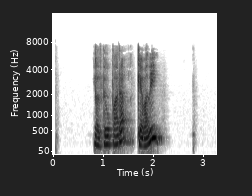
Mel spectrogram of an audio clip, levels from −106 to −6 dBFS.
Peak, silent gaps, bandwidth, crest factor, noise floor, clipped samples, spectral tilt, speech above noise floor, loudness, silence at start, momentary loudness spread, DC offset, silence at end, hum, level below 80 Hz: 0 dBFS; none; 7.8 kHz; 18 dB; under -90 dBFS; under 0.1%; -6 dB/octave; over 74 dB; -17 LUFS; 0.8 s; 10 LU; under 0.1%; 1.1 s; none; -56 dBFS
